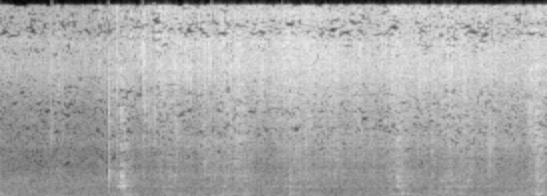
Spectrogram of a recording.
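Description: Sliced okra sizzling in oil in a kadhai while a spatula stirs it, with a few scrapes of the spatula against the pan: about a second in, about four seconds in and near the end.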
